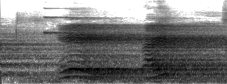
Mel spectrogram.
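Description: A woman's singing voice, likely a song laid over the video: long held notes that step from one pitch to another, with a short break about half a second in.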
